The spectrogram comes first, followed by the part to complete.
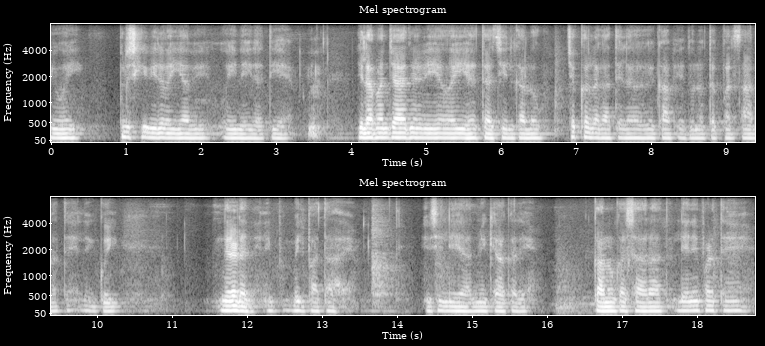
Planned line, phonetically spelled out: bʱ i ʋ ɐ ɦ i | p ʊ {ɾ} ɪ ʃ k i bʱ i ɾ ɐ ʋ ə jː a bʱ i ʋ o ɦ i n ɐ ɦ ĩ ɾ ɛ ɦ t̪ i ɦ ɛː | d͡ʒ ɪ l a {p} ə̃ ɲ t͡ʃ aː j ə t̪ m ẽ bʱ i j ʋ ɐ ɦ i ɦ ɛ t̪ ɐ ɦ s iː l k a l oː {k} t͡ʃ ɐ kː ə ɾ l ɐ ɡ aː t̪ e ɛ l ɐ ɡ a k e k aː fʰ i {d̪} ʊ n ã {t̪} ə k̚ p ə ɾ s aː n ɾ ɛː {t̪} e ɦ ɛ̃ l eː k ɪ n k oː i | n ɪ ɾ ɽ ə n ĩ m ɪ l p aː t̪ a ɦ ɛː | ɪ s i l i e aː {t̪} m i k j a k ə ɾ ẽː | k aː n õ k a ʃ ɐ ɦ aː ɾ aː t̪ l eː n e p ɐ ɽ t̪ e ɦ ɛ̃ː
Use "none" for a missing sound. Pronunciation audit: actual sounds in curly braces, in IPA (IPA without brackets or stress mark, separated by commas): l, p, ɡ, d̪, t̪, t̪, d̪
